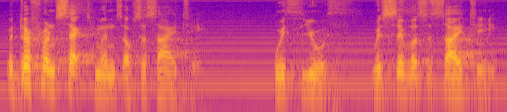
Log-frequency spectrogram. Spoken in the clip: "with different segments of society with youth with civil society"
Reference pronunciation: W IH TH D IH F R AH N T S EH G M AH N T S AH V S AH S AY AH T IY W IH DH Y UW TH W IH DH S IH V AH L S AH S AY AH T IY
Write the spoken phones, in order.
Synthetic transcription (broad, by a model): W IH D IH F R AH N T S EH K M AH N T S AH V S AH S AY AH T IY W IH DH Y UW TH W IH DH S IH V AH L S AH S AY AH T IY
